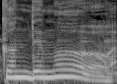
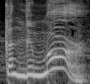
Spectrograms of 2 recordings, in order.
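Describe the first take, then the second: First: The name is said with a French-style pronunciation. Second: The name is said with a plain Spanish pronunciation. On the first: This is how the speaker's father says it. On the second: This is how it is said on television.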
